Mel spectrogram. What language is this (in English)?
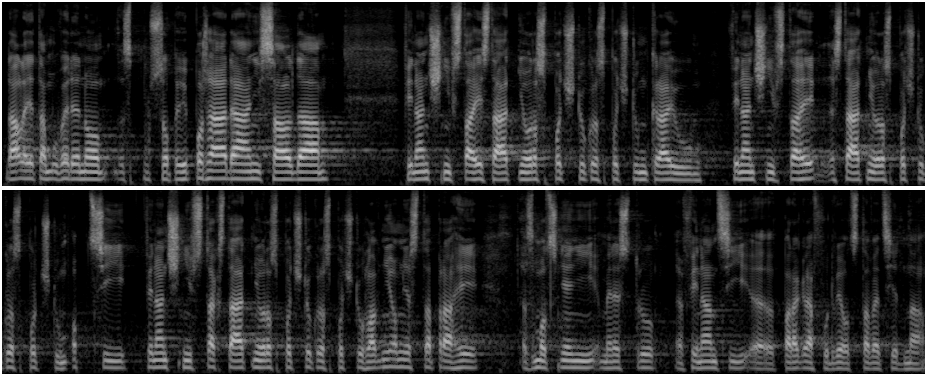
Czech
